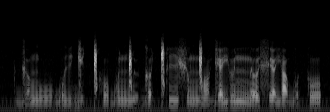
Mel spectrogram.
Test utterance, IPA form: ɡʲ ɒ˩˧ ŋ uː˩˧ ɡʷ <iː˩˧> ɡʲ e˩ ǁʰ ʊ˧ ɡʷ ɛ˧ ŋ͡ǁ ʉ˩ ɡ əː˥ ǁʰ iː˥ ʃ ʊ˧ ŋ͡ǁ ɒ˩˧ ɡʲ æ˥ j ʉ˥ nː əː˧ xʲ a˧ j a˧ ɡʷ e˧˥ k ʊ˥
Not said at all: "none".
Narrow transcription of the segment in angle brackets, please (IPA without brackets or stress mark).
iː˩˧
